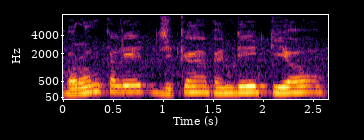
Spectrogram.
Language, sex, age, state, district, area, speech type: Assamese, male, 60+, Assam, Nalbari, rural, spontaneous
